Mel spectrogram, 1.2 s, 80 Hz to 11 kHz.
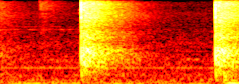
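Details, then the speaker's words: Focused (not radial) shockwave therapy device firing at intensity 8, applied to the operator's own uninjured body, not on a joint: two sharp, loud snapping pops about two-thirds of a second apart over faint room noise. "तो इस तरीके से आप देख सकते हैं ये shock आ रहे हैं। अभी एट इंटेंसिटी है।"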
